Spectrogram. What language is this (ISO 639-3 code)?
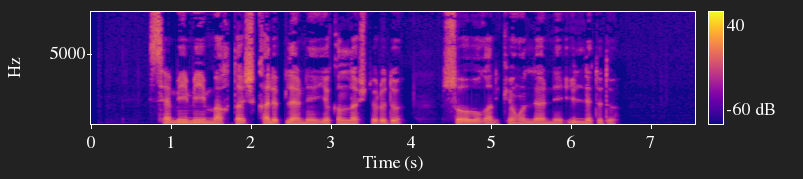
uig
